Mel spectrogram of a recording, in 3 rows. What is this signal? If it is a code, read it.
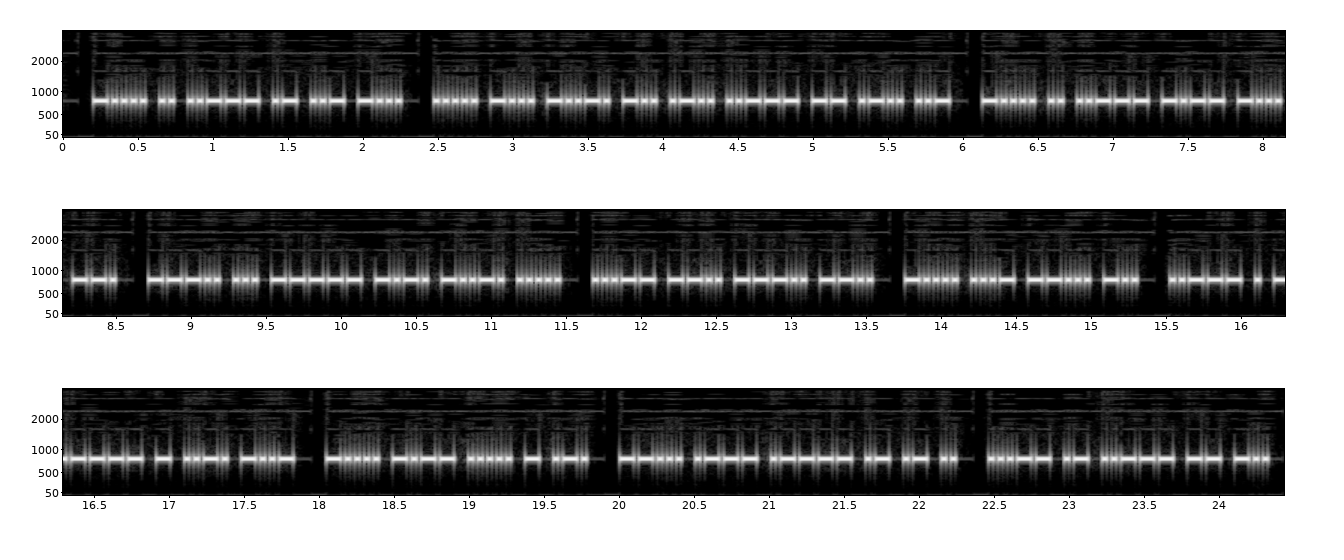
Morse code, heard as a keyed tone, about 38 wpm, 800 Hz. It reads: 6I2AUB 5B/DL2MLU 6I2YBG 8S0C/5 3Z8Z 6V7D 2E0TFX 6Y5TR 7J1AAI 3A2MD
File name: Audio practica CW / SD 1 38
